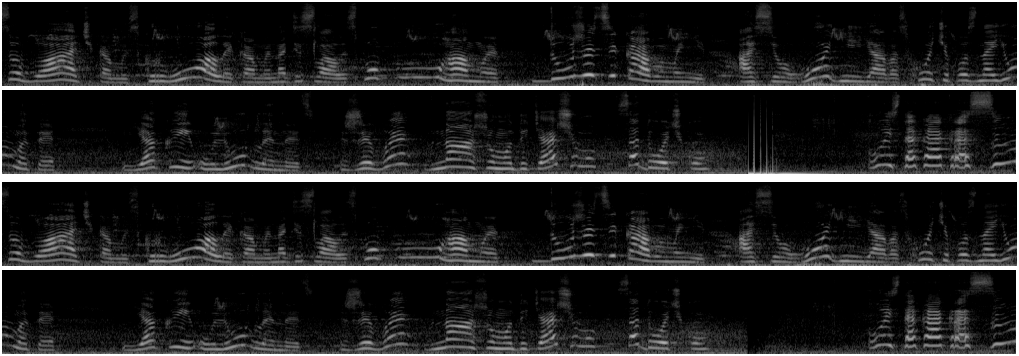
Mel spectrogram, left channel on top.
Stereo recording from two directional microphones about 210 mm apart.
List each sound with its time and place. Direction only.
0.0 s speech: 5° right (ahead or behind)
1.5 s speech: 15° right (ahead or behind)
1.9 s speech: 5° right (ahead or behind)
18.9 s speech: centre (ahead or behind)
